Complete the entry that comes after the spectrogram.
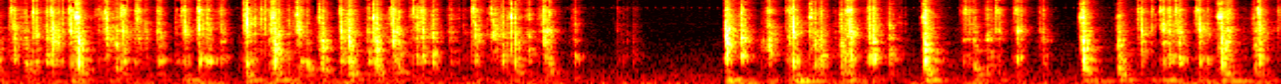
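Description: Fingertips type fast on a backlit Razer BlackWidow plastic mechanical keyboard with clicky green switches, producing a dense stream of bright, sharp clicks. A brief pause near the middle breaks the flurry of taps before the rapid typing resumes.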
